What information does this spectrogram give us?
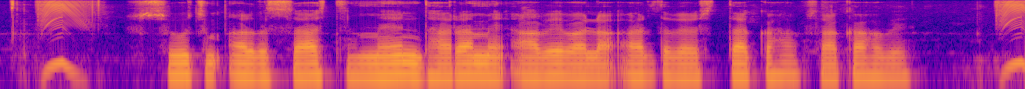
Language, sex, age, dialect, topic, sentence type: Bhojpuri, male, 25-30, Northern, banking, statement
